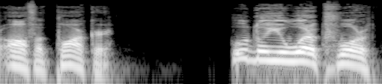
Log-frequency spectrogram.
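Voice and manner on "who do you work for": interrogator in a lightly voiced Russian accent; cold Russian accent, pressing hard; thick Russian accent. A narrator's reading. Russian interrogator questions Ty, in a hint of Russian accent. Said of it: "in a thick Russian accent".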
